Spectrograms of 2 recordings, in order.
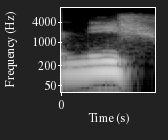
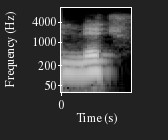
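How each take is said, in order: First: The word is said the French way. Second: The word is said the English way. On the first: The speaker calls it right. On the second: The speaker calls it wrong.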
